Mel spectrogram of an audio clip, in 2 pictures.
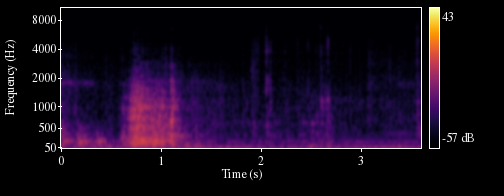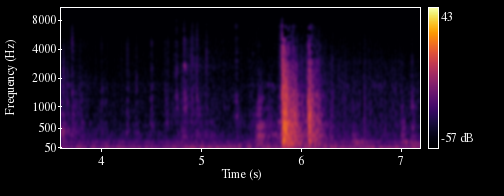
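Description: A safe being opened in an inner office: a scraping rumble near the start, a few faint clicks, then a sharper, louder clunk near the end over a quiet background.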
